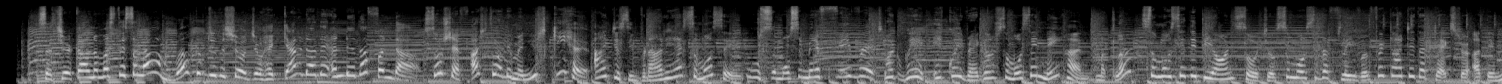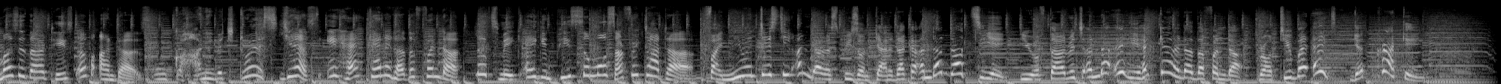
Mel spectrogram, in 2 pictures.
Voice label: Punjabi Spot; EggFarmer; Eggs SA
